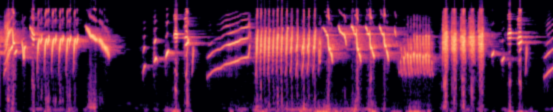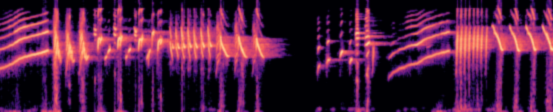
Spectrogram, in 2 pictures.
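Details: Algerian Parva goldfinch, a caged pet male, singing bright loud phrases of rising slurred whistles, rapid buzzy trills and twittering chatter, separated by short pauses.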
